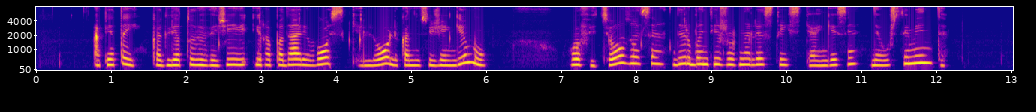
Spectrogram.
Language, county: Lithuanian, Tauragė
